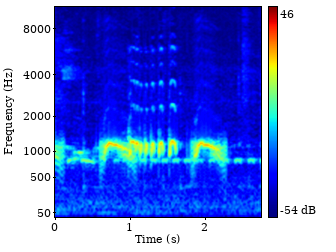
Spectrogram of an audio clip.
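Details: Local zebra dove calling as a lure bird: a long rising coo, a flurry of rapid bubbling notes, then another smooth arched coo, close and clear.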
